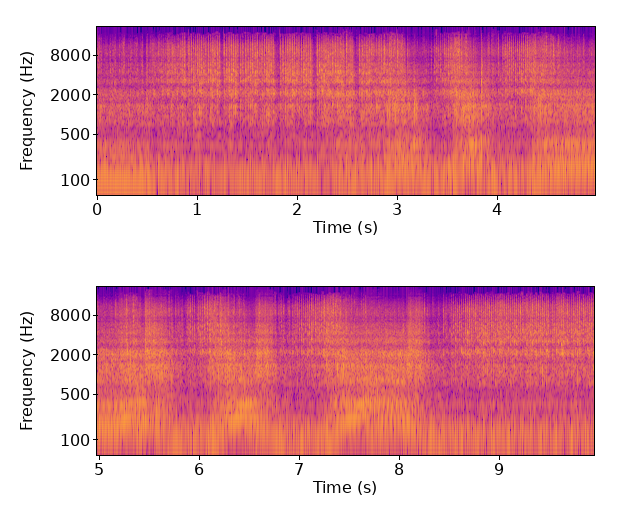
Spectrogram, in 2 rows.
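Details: 427 big-block Chevy V8 on an engine run stand, first fire after sitting a long time; distributor timing just adjusted, owner suspects the wrong way. Deep even idle through open headers with clean blips, no misses or knocks; normal idle and revving.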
